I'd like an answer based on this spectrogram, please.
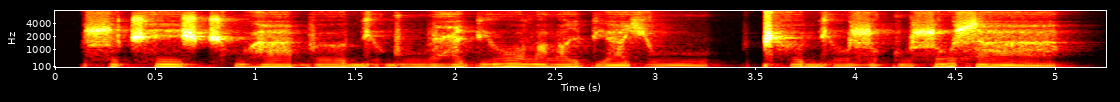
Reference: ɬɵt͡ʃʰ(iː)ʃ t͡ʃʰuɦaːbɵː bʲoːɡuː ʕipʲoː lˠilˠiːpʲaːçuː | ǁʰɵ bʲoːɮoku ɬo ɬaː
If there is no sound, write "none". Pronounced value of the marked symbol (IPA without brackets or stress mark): eː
